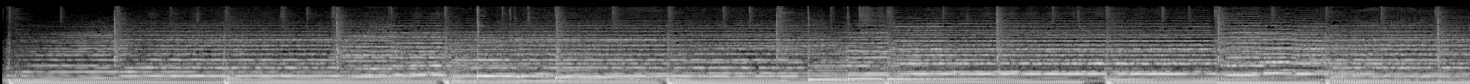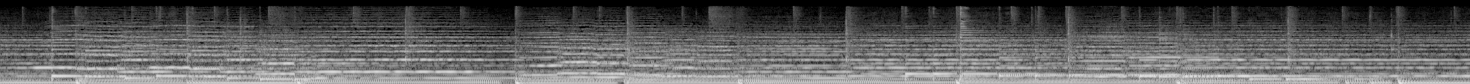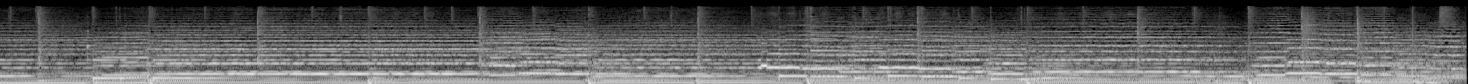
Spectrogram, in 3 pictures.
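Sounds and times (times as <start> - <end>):
instrumental soft rock music: 0.0 - 44.0.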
